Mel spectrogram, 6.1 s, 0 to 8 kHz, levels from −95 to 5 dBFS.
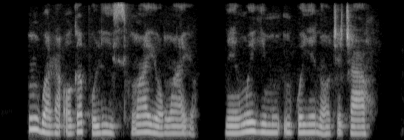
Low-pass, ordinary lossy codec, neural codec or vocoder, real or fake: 7.2 kHz; none; none; real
